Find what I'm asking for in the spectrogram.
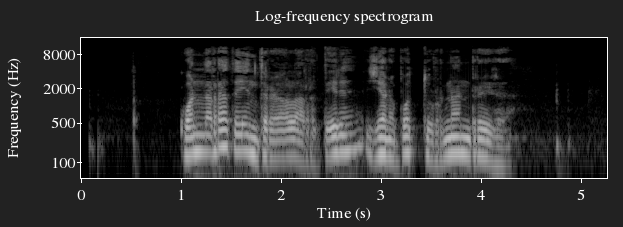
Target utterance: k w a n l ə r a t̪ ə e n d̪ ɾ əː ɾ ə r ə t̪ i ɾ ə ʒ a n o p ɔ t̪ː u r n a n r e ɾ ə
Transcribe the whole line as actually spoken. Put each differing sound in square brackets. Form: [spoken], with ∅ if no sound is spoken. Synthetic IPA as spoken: k w a n l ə r a t̪ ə e n [t̪] ɾ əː [l] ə r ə t̪ [e] ɾ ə ʒ a n o p ɔ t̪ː u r n a n r e ɾ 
